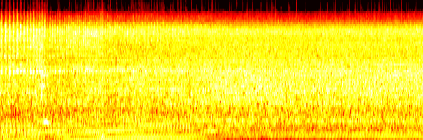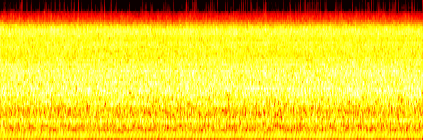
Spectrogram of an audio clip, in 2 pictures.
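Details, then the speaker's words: Old EZGO gas golf cart engine after carburetor work, a new fuel line and a primed bowl (it had run only with the choke fully on): it catches, settles within two seconds and runs steady and even without the choke. Normal running. "You guys just seen it there. No choke, runs. Alright, absolutely beautiful."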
